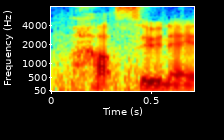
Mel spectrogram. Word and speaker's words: Hatsune: Oh, so is the Hatsune, that's how you say it.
